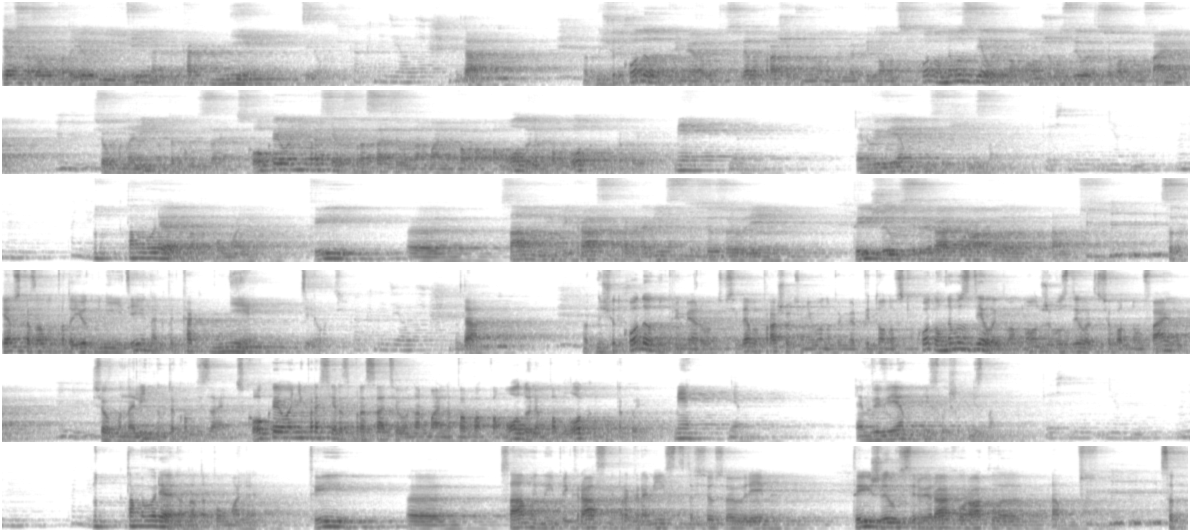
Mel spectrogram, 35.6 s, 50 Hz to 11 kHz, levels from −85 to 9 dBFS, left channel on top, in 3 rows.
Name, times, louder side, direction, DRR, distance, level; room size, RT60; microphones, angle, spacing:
voice 1, 0.0-2.6 3.0-3.3 4.5-4.8 5.8-11.8 12.8-18.3 18.6-18.8 19.1-19.3 20.4-21.8 24.7-26.3 26.8-27.3 27.8-28.2 28.7-31.5 32.3-34.6 35.4-35.5, right 2 dB, 60° right, 4 dB, 0.6 m, -31 dB
voice 2, 3.5-4.7 5.5-6.6 7.1-7.3 12.4-13.2 20.5-20.9 22.3-24.0 24.4-25.1 27.1-27.3 30.6-31.3 32.0-32.3 32.7-32.8 34.6-35.4, equal, 20° left, -3 dB, 0.7 m, -48 dB
8.2 x 6.1 x 4.5 m, 2.6 s
head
